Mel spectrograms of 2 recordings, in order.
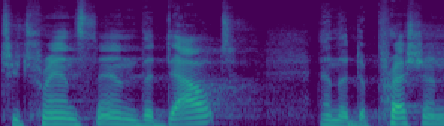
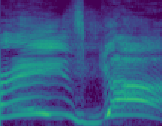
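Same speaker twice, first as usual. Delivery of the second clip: thrilled, excited cry, very high and loud; 8 dB louder than usual. Retelling a woman finding groceries on her porch; acting out an excited cry. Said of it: "she just got all excited".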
